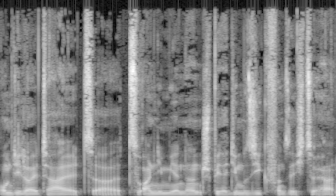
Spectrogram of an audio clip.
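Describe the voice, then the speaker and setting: Very deep and low, this man's voice has a dark, mellow tone. He speaks at a moderate pace with monotone, flat intonation. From Central Hesse, Germany. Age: 20s. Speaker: psytrance music producer. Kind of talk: casual interview.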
